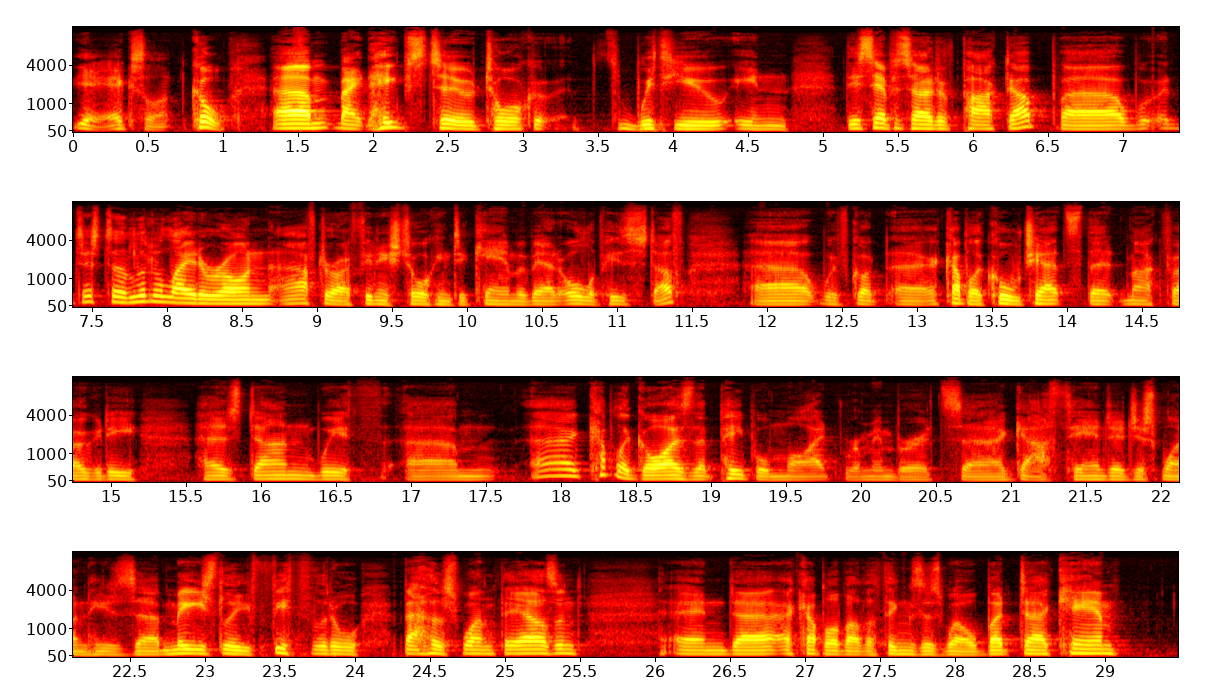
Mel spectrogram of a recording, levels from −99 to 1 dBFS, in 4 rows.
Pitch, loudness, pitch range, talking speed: 125 Hz, -25 LUFS, 115-140 Hz, 170 wpm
